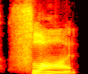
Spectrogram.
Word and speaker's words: flaunt: right insurrectionist insurrectionist 33 flaunt so you hold your tongue in the t position flaunt as in flaunt it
